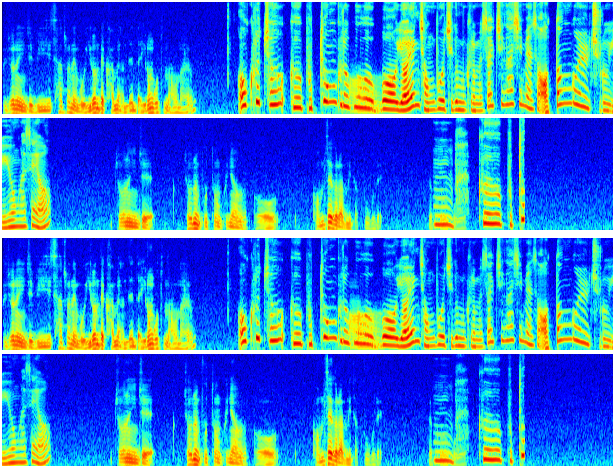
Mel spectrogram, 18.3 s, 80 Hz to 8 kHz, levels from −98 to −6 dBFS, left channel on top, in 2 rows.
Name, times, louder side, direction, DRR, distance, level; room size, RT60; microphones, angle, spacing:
voice 1, 0.0-2.9 5.2-5.7 10.9-11.4 11.9-13.3 13.8-14.9 15.7-16.1, right 1 dB, 50° right, 6.6 m, -27 dB
voice 2, 3.5-9.9 15.6-17.0, left 2 dB, 45° left, 2.5 m, -21 dB
open air
head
